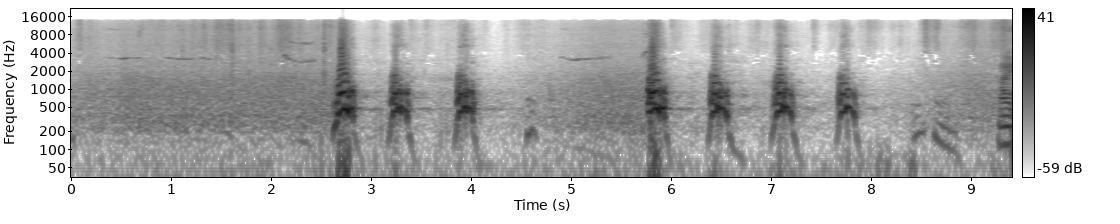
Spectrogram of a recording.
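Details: Plott hounds baying on a tom mountain lion hunt; two bursts of three to four sharp barks separated by quieter stretches with background hiss and faint voices.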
